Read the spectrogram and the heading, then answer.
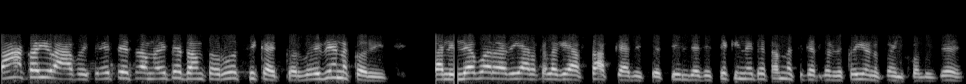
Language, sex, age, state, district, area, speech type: Maithili, female, 45-60, Bihar, Supaul, rural, conversation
